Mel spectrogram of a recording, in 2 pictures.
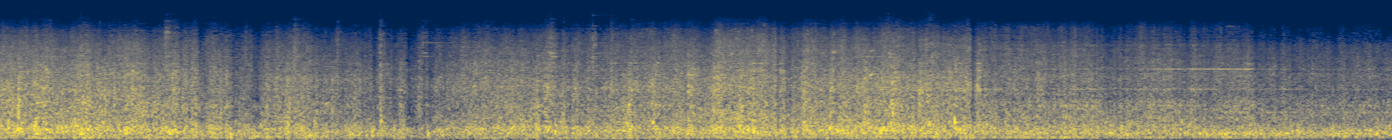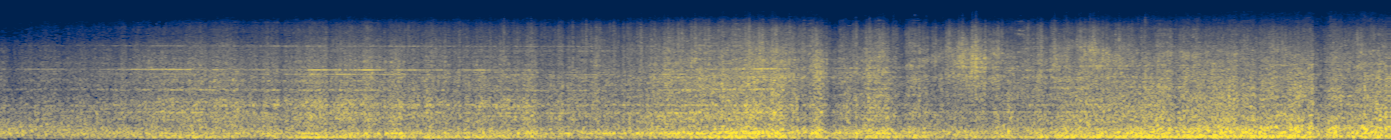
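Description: Freight train passing close by: steel wheels clattering over the rail joints above a steady rolling rumble. In the second half a diesel locomotive's low engine drone joins in as a locomotive goes by.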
